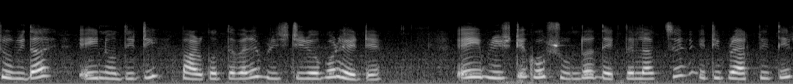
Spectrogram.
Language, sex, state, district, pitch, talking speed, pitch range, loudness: Bengali, female, West Bengal, Dakshin Dinajpur, 285 Hz, 145 wpm, 265-325 Hz, -17 LUFS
